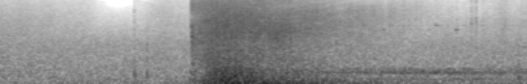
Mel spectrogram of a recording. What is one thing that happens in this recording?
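A fire ignites with a loud whoosh.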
